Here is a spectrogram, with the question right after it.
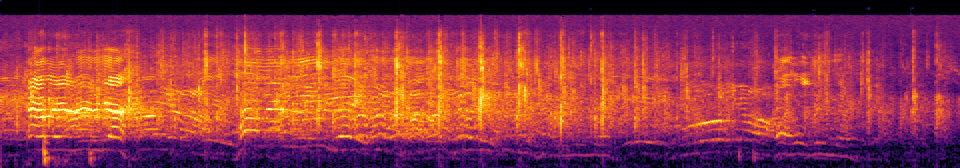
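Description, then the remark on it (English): An audience claps together in a dense, steady burst of applause lasting several seconds, with voices calling out over the clapping. “Can we clap our hands together?”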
